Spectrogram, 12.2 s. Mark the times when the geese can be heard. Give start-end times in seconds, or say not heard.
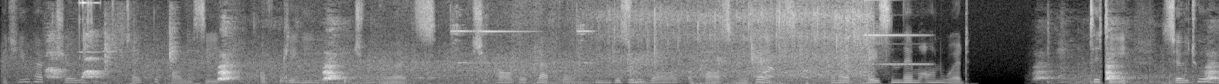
6.9-8.8.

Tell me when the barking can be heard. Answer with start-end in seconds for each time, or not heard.
0.5-4.0, 10.3-12.1.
